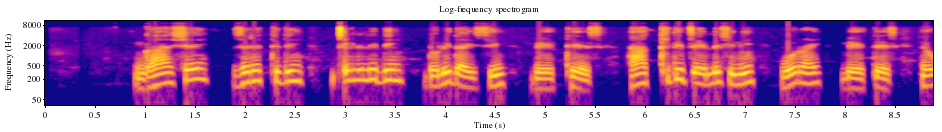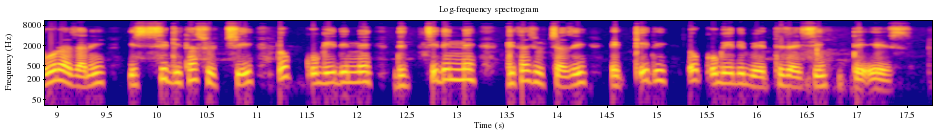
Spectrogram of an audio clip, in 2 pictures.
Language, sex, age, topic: Gamo, male, 25-35, agriculture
